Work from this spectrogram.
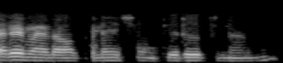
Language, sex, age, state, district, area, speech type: Telugu, male, 45-60, Andhra Pradesh, Guntur, rural, conversation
